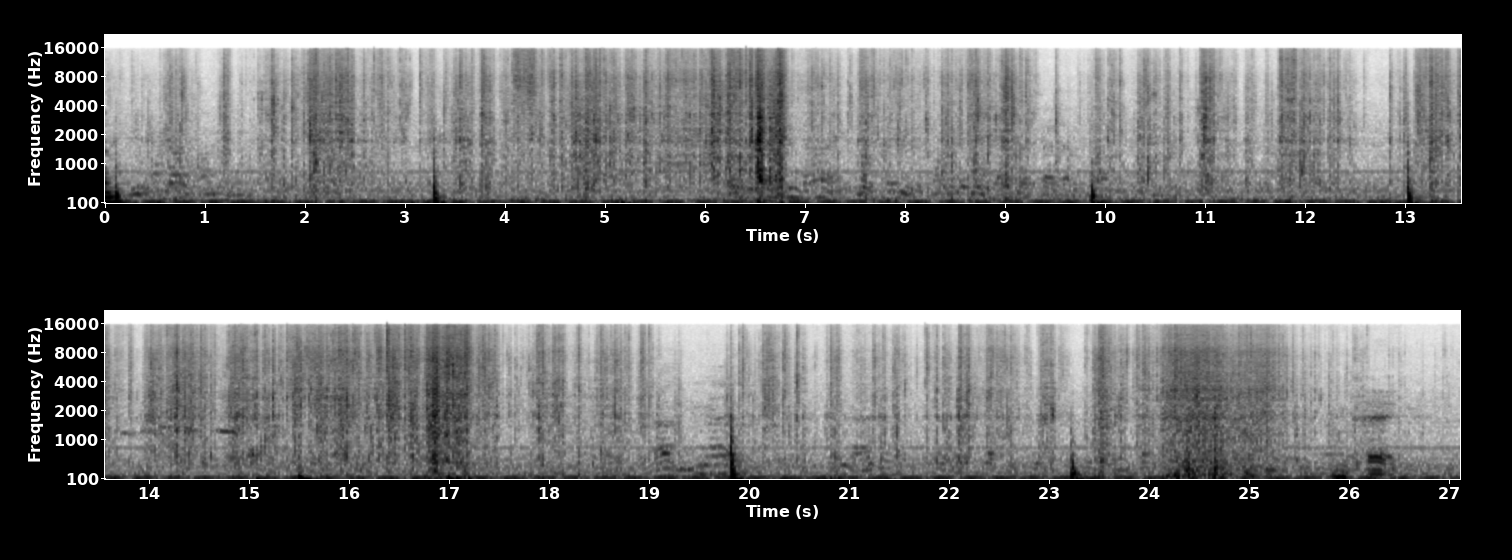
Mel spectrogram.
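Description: Trading cards being handled and sorted by hand: papery rustling as cards are flipped and dealt, with a sharp tap every few seconds as cards or stacks are set down or squared on the table, over a steady low hum.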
